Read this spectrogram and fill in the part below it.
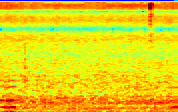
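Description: A honeybee buzzes in a steady, close drone at a hive, alone with no talking and a faint background hum.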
